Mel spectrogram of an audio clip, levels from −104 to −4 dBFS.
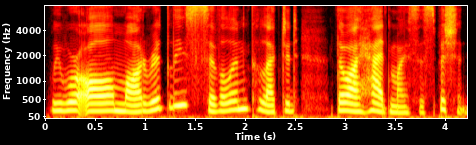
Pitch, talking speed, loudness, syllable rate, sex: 205 Hz, 170 wpm, -17 LUFS, 5.9 syllables/s, female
